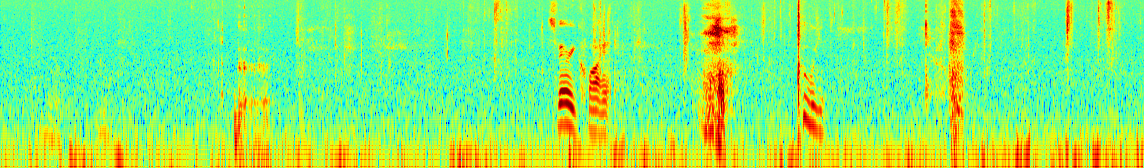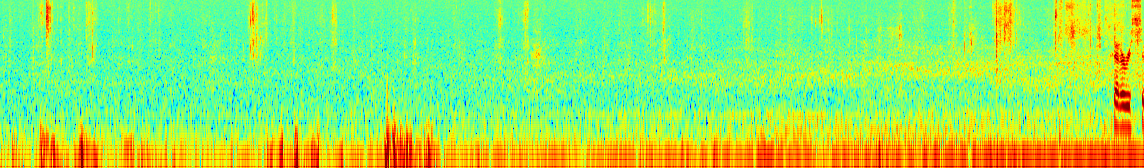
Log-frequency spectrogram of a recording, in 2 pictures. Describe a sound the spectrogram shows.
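Footsteps crunch through dry leaves and grass.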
